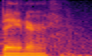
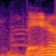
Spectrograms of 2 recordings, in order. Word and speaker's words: Boehner: John Boehner. That's not Boehner is like B A Y N E R.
